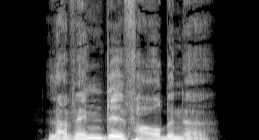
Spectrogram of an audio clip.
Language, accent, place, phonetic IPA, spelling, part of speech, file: German, Germany, Berlin, [laˈvɛndl̩ˌfaʁbənə], lavendelfarbene, adjective, De-lavendelfarbene.ogg
- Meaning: inflection of lavendelfarben: 1. strong/mixed nominative/accusative feminine singular 2. strong nominative/accusative plural 3. weak nominative all-gender singular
